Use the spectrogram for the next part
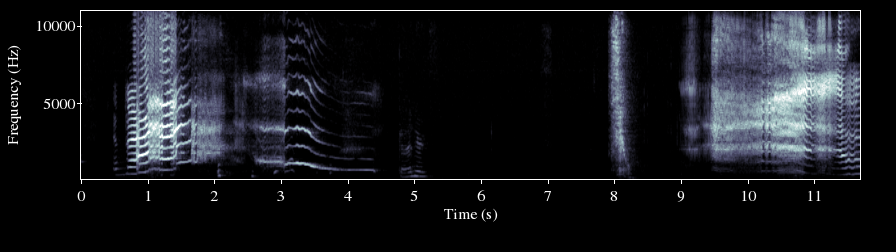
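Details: Adult's sharp sneeze burst among a baby's squeals and babble in a small room, the baby laughing at the sneezing; sneezing.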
